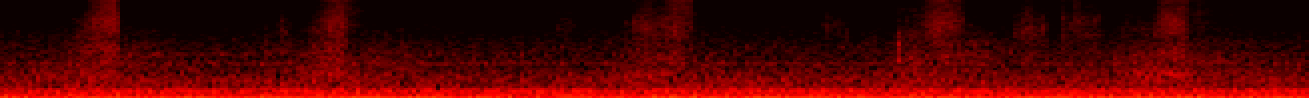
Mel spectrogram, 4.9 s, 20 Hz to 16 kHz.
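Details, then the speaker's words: Kia Rio 4 on the morning test drive (test 5) after replacing the complete steering rack: only a low, even road rumble while driving and turning, with no knocks or clicks through the wheel. The rack replacement apparently fixed the steering knock. "звука не наблюдаем никакие посторонние щелчку в тоже во всей видимости замена рулевой рейки решила проблему ура"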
